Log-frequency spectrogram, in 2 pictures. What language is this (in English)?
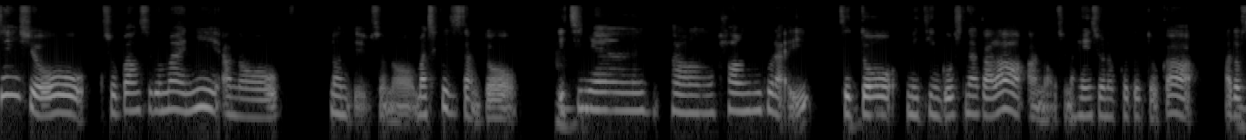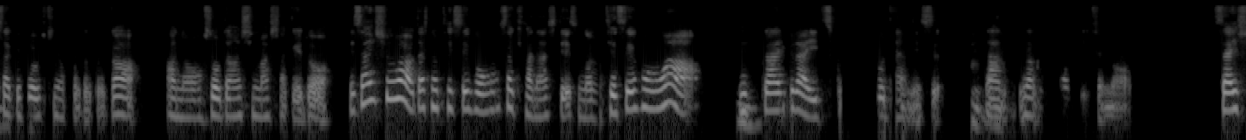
Japanese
